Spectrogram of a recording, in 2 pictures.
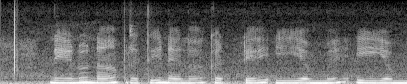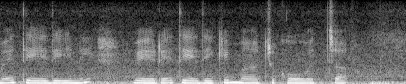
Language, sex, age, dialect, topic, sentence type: Telugu, female, 18-24, Utterandhra, banking, question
